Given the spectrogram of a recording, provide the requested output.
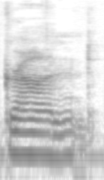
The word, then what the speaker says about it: Grande: reason that ariana grande I believe that's how you pronounce grande Grande okay I thought I thought I was like 50/50 on if I was gonna pronounce it that way or ignore the e I'm not very good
